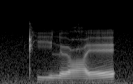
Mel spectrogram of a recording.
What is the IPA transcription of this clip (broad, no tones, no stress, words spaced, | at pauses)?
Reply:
ʈʰilœ ʕɛ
